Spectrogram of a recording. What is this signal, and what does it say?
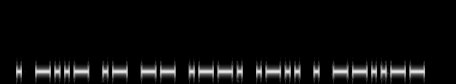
Morse code, heard as a keyed tone, about 25 wpm, 600 Hz. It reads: EXAMPLE,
